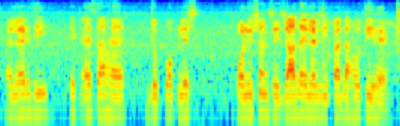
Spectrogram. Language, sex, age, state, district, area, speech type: Urdu, male, 18-30, Bihar, Madhubani, rural, spontaneous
